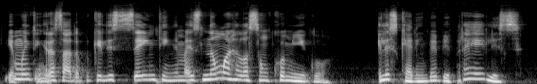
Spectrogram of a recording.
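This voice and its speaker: A woman's voice: mid-range voice, lively intonation, quick pace, darkish tone. A woman in her thirties, a podcast guest and mother of twelve, telling casual stories and acting out her children's voices with frequent laughs. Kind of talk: casual storytelling interview.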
